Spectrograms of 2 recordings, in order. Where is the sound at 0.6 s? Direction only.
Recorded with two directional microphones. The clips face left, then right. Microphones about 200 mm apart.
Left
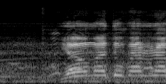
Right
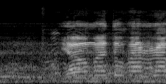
55° left (ahead or behind).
